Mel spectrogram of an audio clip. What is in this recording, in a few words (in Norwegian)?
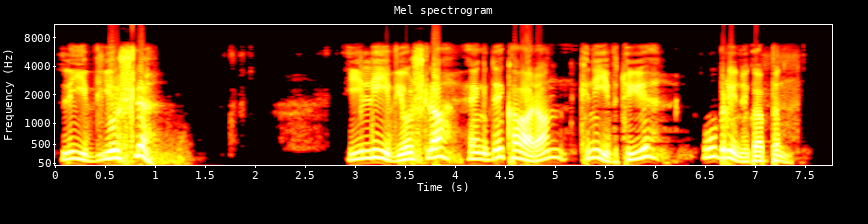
livjusle, Numedalsmål; Substantiv hokjønn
